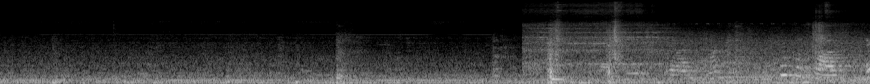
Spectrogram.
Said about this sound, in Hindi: Superfast Express is arriving shortly on platform number 3.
